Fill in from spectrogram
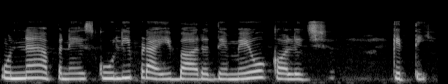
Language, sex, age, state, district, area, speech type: Dogri, female, 18-30, Jammu and Kashmir, Reasi, rural, read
